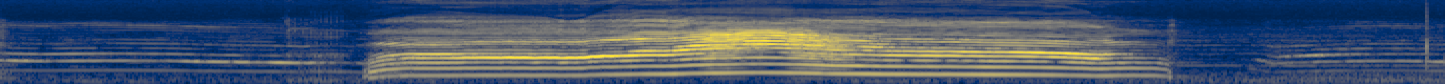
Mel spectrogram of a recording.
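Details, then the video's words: A domestic cat gives a sustained, loud, slightly rising yowl lasting about three seconds, framed by softer moans. Fierce Temon and quiet Lelo growl threats at each other across a partition that keeps them from fighting. "SUARA KUCING BERANTEM | cat fight sound effect"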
